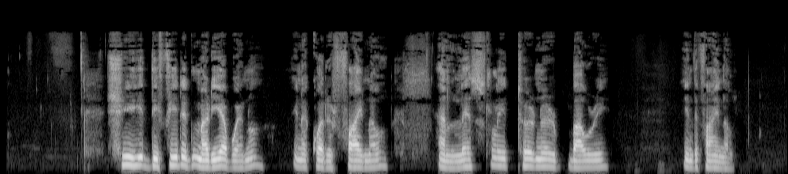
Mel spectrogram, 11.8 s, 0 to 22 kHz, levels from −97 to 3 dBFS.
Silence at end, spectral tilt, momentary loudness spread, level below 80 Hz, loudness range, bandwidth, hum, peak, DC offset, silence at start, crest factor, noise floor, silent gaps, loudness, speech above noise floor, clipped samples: 0.85 s; -5.5 dB/octave; 20 LU; -60 dBFS; 4 LU; 11.5 kHz; none; -2 dBFS; under 0.1%; 1.25 s; 20 dB; -73 dBFS; none; -20 LUFS; 54 dB; under 0.1%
